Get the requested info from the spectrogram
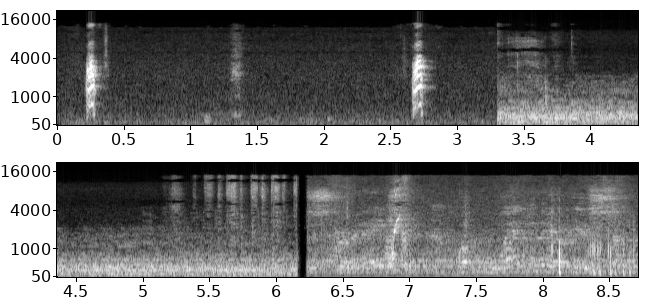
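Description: Cockatiel giving two short, sharp chirps about two and a half seconds apart, followed by a steady low background hum.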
